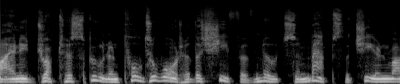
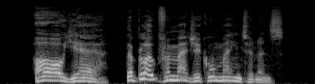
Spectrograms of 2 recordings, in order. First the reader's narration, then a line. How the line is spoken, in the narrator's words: said Ron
